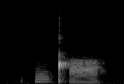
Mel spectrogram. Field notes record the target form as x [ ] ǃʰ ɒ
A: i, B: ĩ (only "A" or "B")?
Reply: B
